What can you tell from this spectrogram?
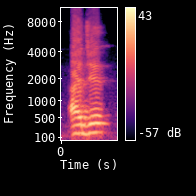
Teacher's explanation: یہ حروف جب بھی ساکن ہوں گے تو اس میں قلقلہ ہوگا، آواز کو ہلا کر نرمی سے ادا کریں گے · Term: حروف قلقلہ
